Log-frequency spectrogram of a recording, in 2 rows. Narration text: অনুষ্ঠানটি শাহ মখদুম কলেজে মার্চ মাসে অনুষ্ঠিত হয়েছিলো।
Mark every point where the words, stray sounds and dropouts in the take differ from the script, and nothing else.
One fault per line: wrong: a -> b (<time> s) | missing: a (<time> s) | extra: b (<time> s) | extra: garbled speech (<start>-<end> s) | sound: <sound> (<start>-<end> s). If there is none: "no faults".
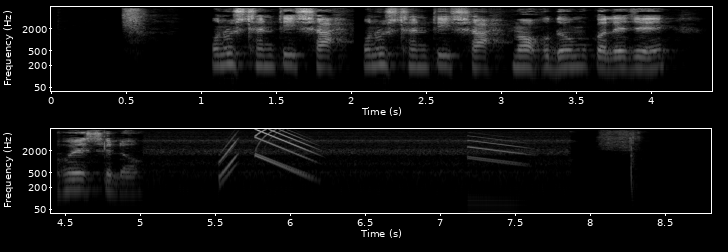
extra: অনুষ্ঠানটি শাহ (2.1 s)
missing: মার্চ মাসে অনুষ্ঠিত (4.0 s)
sound: chirp (5.5-6.3 s)
sound: chirp (7.2-7.7 s)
